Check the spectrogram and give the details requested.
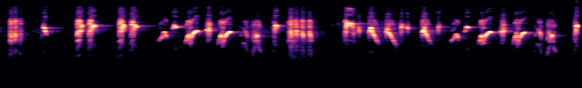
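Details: Long-tailed shrike (cendet) giving harsh, scratchy bursts mixed with quick, varied chattering and squeaky high notes, tumbling along almost without pause; a lure recording used to attract wild shrikes.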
